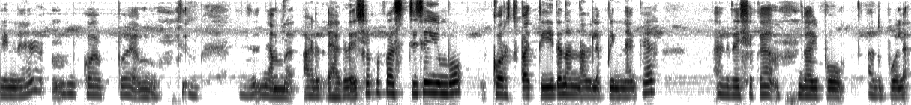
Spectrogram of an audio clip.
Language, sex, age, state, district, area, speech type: Malayalam, female, 30-45, Kerala, Kozhikode, rural, spontaneous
